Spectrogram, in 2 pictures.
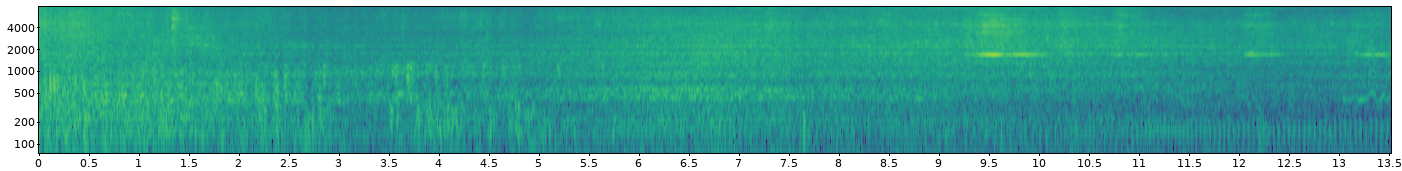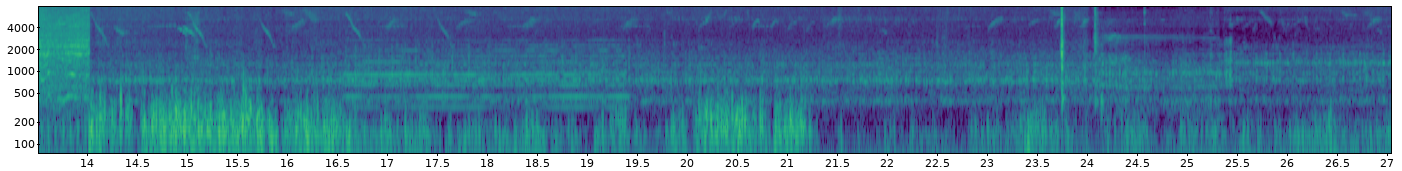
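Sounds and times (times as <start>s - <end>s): train wheels rumbling and clacking: 0.0s - 14.1s
train wheel squeal: 0.1s - 14.1s.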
